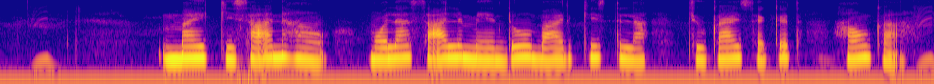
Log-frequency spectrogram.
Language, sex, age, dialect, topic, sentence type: Chhattisgarhi, female, 18-24, Northern/Bhandar, banking, question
